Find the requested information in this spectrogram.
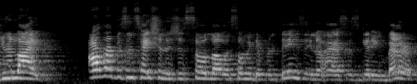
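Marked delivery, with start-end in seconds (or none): none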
